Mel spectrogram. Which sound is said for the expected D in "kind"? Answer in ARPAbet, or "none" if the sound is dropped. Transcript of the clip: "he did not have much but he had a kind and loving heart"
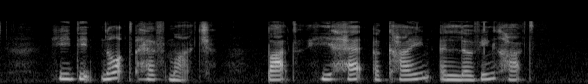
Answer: D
